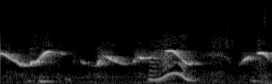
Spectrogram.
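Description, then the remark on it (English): A person whistles a bird-like tweeting tune, a run of sliding, warbling high notes with brief pauses between phrases, rising and falling in pitch, loud and clear with no talking. “anyways, but, like, this bird starts, yeah, like, you know, it starts tweeting...”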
